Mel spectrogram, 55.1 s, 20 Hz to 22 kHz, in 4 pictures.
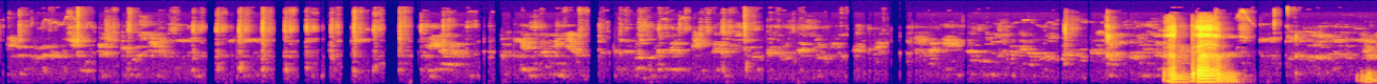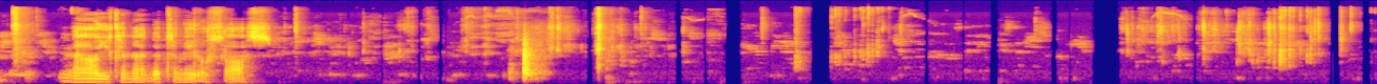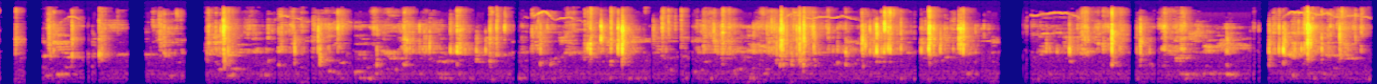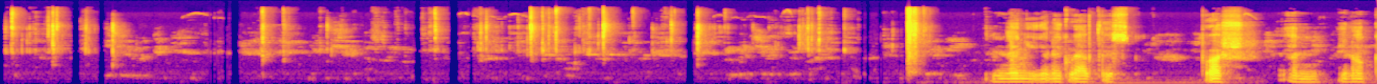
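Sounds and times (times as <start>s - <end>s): plastic packet crinkling: 25.0s - 27.3s, 29.6s - 37.3s, 38.2s - 39.4s, 40.2s - 42.5s, 45.6s - 48.5s, 49.2s - 49.7s.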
